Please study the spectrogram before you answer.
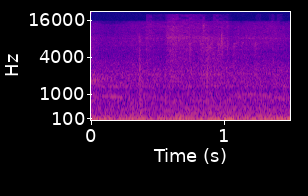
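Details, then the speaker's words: Chevrolet Tahoe V8 after its broken motor mount was fixed, driving through a parking lot: low, steady engine rumble with no banging or thrashing when the gas is touched, where previously the engine banged. "There's no loud thrashing or banging of a big heavy engine around, which honestly makes this thing so much nicer to drive."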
